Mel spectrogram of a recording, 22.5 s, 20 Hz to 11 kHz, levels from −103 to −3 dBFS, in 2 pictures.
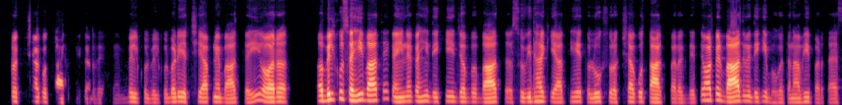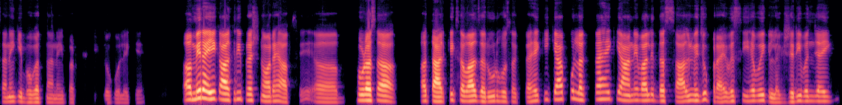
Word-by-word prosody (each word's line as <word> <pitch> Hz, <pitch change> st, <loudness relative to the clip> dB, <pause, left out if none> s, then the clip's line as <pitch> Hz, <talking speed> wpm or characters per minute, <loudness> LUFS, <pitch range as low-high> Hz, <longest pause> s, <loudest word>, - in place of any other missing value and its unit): सुरक्षा 145 Hz, 0 st, -6 dB
को 135 Hz, 0 st, -9 dB
ताक 115 Hz, -2 st, -3 dB, 0.3 s
पर -, -, -18 dB
रख 105 Hz, -, -28 dB
देते 105 Hz, +1 st, -30 dB
हैं। 110 Hz, +1 st, -34 dB
बिल्कुल, 130 Hz, -3 st, -7 dB
बिल्कुल, 115 Hz, +2 st, -14 dB
बहुत 135 Hz, +2 st, -3 dB
अच्छी 135 Hz, +1 st, -6 dB
बात 130 Hz, -1 st, -3 dB
आपने 120 Hz, +1 st, -4 dB
कही 135 Hz, +7 st, -6 dB
है। 180 Hz, -, -5 dB
और 135 Hz, -1 st, +4 dB, 0.5 s
बिल्कुल 195 Hz, +5 st, +5 dB
सही 180 Hz, 0 st, +5 dB
बात 170 Hz, +2 st, +5 dB
है, 230 Hz, -, -10 dB
कहीं 135 Hz, -7 st, -1 dB
न 150 Hz, +1 st, -3 dB
कहीं 155 Hz, +1 st, -4 dB
देखिए, 145 Hz, +2 st, -7 dB
जब 140 Hz, -1 st, -5 dB, 0.2 s
बात 130 Hz, +1 st, +5 dB, 0.2 s
सुविधा 140 Hz, +2 st, -3 dB
की 140 Hz, -1 st, -11 dB
आती 125 Hz, +2 st, -11 dB
है, 145 Hz, -, -3 dB
तो 130 Hz, -3 st, -17 dB
लोग 135 Hz, +2 st, -3 dB
सुरक्षा 135 Hz, +1 st, -6 dB
को 140 Hz, +1 st, -6 dB
ताक 120 Hz, -3 st, +1 dB
पर 115 Hz, -1 st, -11 dB
रख 115 Hz, -1 st, -12 dB
देते 120 Hz, +10 st, -11 dB
हैं। -, -, 0 dB
और 185 Hz, -, +5 dB
फिर 185 Hz, -1 st, +1 dB
बाद 155 Hz, +3 st, +9 dB
में, 155 Hz, -1 st, -5 dB
देखिए, 140 Hz, +1 st, -7 dB
भुगतना 120 Hz, +2 st, -9 dB
भी 140 Hz, -, -3 dB
पड़ता 110 Hz, +1 st, -17 dB
है। 115 Hz, -, -11 dB
ऐसा 115 Hz, +4 st, -15 dB
नहीं 140 Hz, +1 st, -7 dB
है -, -, -22 dB
कि 140 Hz, -, -8 dB
भुगतना 120 Hz, 0 st, -9 dB
नहीं 110 Hz, -1 st, -17 dB
पड़ता 110 Hz, 0 st, -23 dB
है -, -, -46 dB
चीज़ों 110 Hz, -, -24 dB
को 110 Hz, +1 st, -22 dB
लेके। 110 Hz, +1 st, -25 dB, 0.6 s
अ, 200 Hz, -, +5 dB
मेरा 245 Hz, +3 st, +10 dB
एक 225 Hz, -, -5 dB
आख़िरी 205 Hz, +3 st, -1 dB
प्रश्न 180 Hz, -2 st, -3 dB
और 150 Hz, +1 st, -1 dB
है 160 Hz, -, -3 dB
आपसे, 125 Hz, -3 st, -8 dB
अ, 125 Hz, -2 st, -9 dB, 0.3 s
थोड़ा-सा 175 Hz, -4 st, +6 dB, 0.4 s
अतार्किक 155 Hz, +4 st, +3 dB
सवाल 160 Hz, -1 st, +4 dB
ज़रूर 150 Hz, 0 st, -3 dB
हो 145 Hz, -1 st, -7 dB
सकता 140 Hz, 0 st, -12 dB
है, 160 Hz, +3 st, -2 dB
कि 205 Hz, +5 st, -16 dB
क्या 205 Hz, +1 st, 0 dB
आपको 210 Hz, +3 st, -5 dB
लगता 195 Hz, 0 st, -2 dB
है 215 Hz, 0 st, -2 dB
कि 210 Hz, -, -10 dB
आने 175 Hz, +2 st, -4 dB
वाले 175 Hz, +1 st, -1 dB
10 160 Hz, -1 st, -5 dB
साल 145 Hz, +1 st, -2 dB
में 170 Hz, 0 st, -3 dB
जो 205 Hz, +3 st, -4 dB
प्राइवेसी 150 Hz, +2 st, -8 dB
है, 160 Hz, -, -3 dB
वो 165 Hz, +1 st, -4 dB
एक 175 Hz, -, -4 dB
लक्ज़री 125 Hz, +6 st, -6 dB
बन 155 Hz, -1 st, -7 dB
जाएगी? 150 Hz, -1 st, -5 dB
140 Hz, 250 wpm, -21 LUFS, 125-165 Hz, 0.6 s, मेरा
